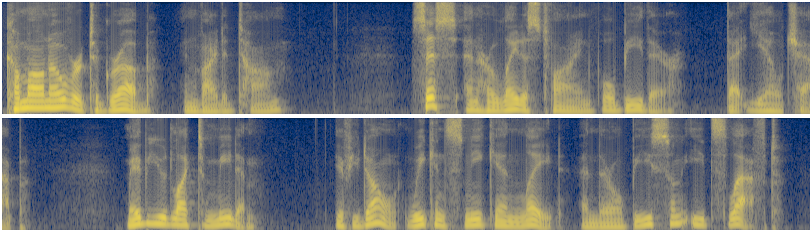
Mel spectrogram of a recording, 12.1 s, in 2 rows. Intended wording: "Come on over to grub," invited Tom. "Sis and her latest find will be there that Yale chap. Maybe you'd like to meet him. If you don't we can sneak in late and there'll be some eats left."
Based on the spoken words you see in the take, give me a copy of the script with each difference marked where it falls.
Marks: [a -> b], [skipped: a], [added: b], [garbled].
"Come on over to grub," invited Tom. "Sis and her latest find will be there that Yale chap. Maybe you'd like to meet him. If you don't we can sneak in late and there'll be some eats left."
